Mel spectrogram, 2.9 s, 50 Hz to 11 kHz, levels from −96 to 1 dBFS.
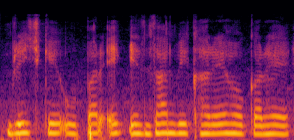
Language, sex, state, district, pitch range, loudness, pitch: Hindi, female, Arunachal Pradesh, Lower Dibang Valley, 205-220 Hz, -18 LUFS, 215 Hz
